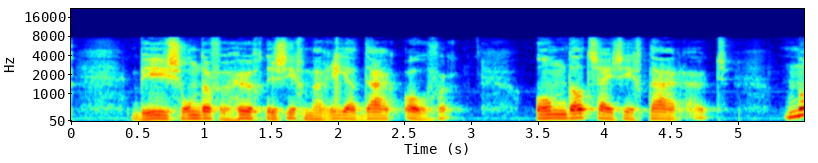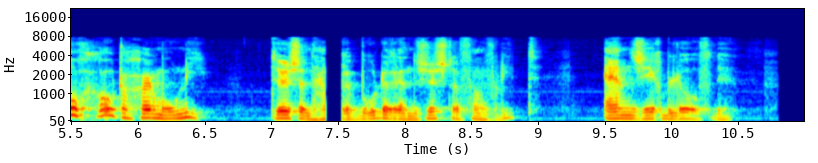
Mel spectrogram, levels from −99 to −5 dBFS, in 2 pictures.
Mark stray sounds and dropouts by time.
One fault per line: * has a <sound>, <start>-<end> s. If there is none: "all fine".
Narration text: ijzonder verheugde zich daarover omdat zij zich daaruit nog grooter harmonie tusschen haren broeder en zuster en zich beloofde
* has a dropout, 7.4-7.5 s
